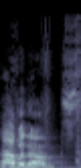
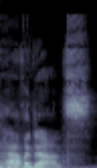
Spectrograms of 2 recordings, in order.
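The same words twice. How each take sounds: First: Mock posh English accent, louder; hammed-up posh English lady; playful put-on posh English voice. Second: Said in the usual way. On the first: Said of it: "Very posh". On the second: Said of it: "I just heard".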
